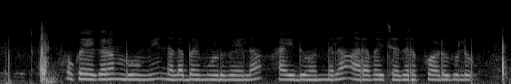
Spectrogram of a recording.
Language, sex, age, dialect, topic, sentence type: Telugu, female, 25-30, Telangana, agriculture, statement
